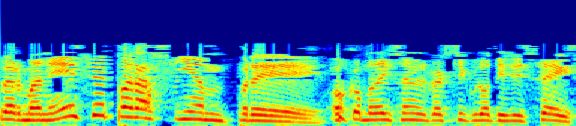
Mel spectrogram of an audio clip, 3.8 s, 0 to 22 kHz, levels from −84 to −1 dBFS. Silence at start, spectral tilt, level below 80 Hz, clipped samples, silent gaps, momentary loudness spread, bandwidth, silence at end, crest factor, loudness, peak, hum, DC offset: 0 s; -7.5 dB/octave; -40 dBFS; 0.7%; none; 5 LU; 5.4 kHz; 0 s; 10 dB; -11 LUFS; 0 dBFS; none; under 0.1%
